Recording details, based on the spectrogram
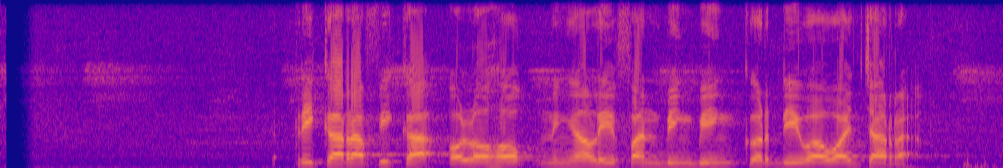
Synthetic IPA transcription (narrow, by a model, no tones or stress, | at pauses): rikaɾafikaɔlɔɦɔk̚niŋalifanbiŋbiŋkɨrdiwawaɲt͡ʃaɾa̰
